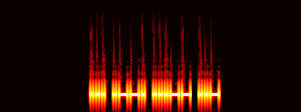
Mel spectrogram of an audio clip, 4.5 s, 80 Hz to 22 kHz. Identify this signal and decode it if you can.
Morse code, heard as a keyed tone, about 27 wpm, 700 Hz. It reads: SP3U
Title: DXCC-100 Call Signs - 4 Characters - 28wpm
